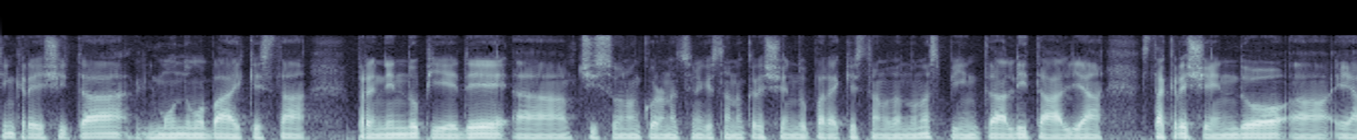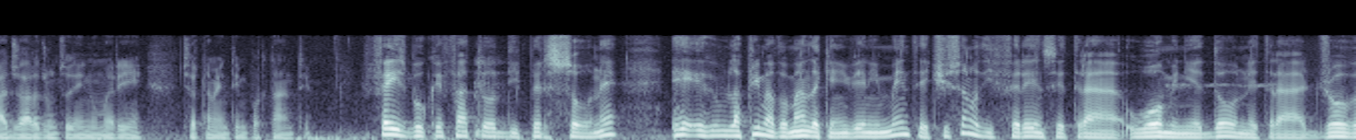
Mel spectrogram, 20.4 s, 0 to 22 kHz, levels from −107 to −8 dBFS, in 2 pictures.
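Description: No technical faults can be heard at any point in the audio, so there is nothing to describe.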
